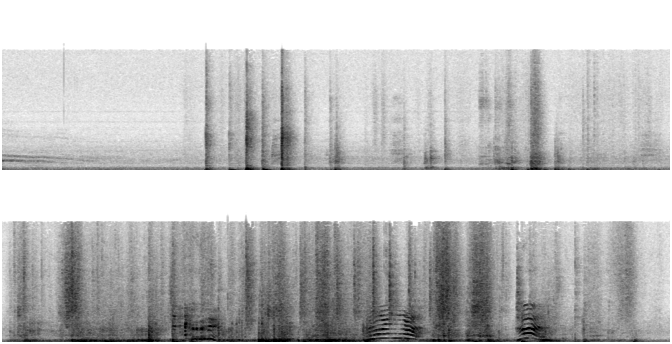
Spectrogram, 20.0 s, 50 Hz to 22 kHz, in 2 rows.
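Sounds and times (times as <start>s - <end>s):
knocks and thumps: 11.0s - 19.1s.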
